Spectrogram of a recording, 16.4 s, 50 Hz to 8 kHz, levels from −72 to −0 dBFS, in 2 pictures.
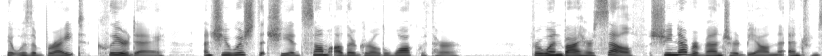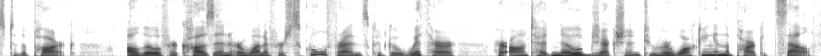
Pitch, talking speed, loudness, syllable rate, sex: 185 Hz, 210 wpm, -21 LUFS, 5.0 syllables/s, female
